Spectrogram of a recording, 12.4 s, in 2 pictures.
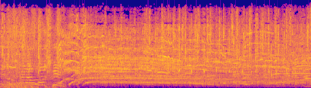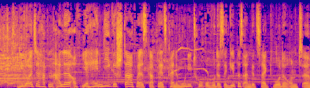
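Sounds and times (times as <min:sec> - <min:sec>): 
large crowd cheering and shouting: 0:00.0 - 0:12.4
speech: 0:06.6 - 0:12.4.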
